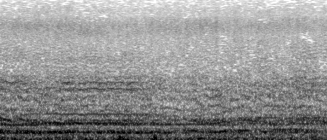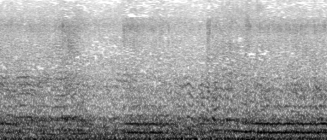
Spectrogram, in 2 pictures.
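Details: Honey bee buzzing, a low, even drone with overtones whose pitch wavers slightly as individual bees pass, continuous throughout with no other noises.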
